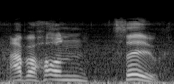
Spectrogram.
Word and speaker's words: Aberhonddu: Alright, this is Brecon, spelt Aberhonddu in Welsh, which I think is Aberhonddu, isn't it? Because DD is TH, right?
